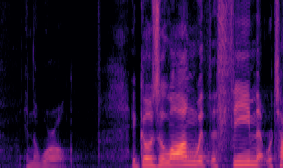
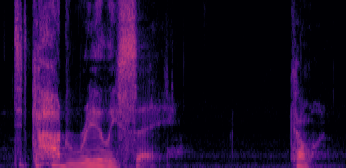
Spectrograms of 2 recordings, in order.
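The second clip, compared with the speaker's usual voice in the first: quiet, slow whispering; 3 semitones lower, 11 dB quieter than usual. Retelling how the enemy tempted, imitating a whisper. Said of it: "he whispered".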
